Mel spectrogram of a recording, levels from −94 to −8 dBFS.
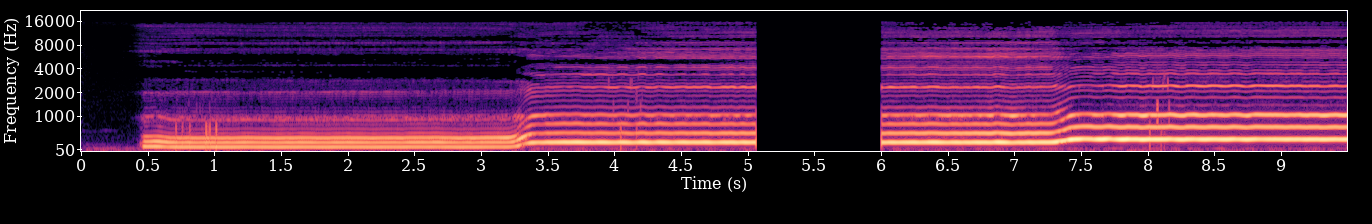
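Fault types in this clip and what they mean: DAB burbling: Bit errors from weak reception slipped past error correction into the MP2 data, putting short blips of noise into single sub-bands; brief burbling hits the music three times.
playback stall: The player likely ran out of data or had its thread blocked, so the music cuts to silence for about 0.94 s, then carries on.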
